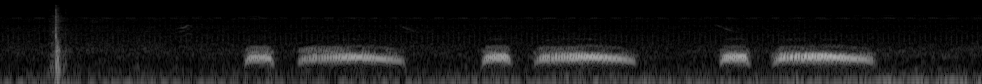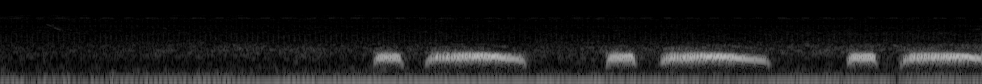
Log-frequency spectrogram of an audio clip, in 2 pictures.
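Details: Spotted dove serving as a lure for wild doves; a sharp click opens, then paired low coos, short note before long, repeat around once a second, with a steady low rumble building in the background.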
